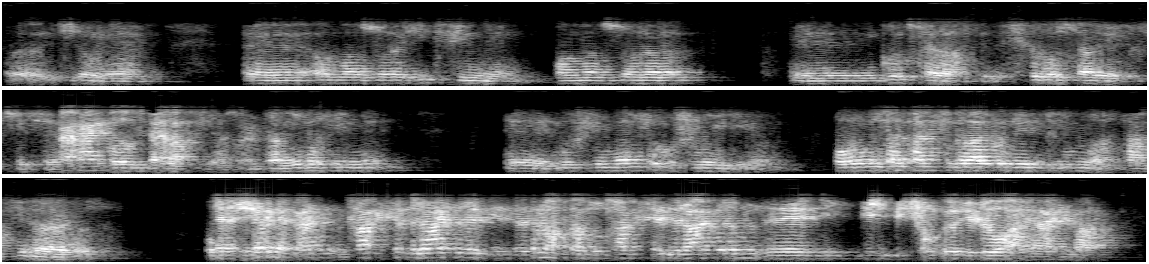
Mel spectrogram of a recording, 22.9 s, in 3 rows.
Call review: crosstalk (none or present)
present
